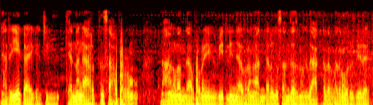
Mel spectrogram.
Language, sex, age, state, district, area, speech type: Tamil, male, 45-60, Tamil Nadu, Tiruvannamalai, rural, spontaneous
